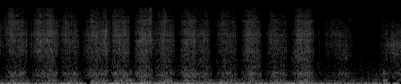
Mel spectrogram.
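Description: A long purple synthetic-fibre wig is scratched and massaged with the fingertips and nails of both hands. The result is a steady, rhythmic, scratchy rubbing with regular bright, airy strokes over a low, dull rumble that continues without pause.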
